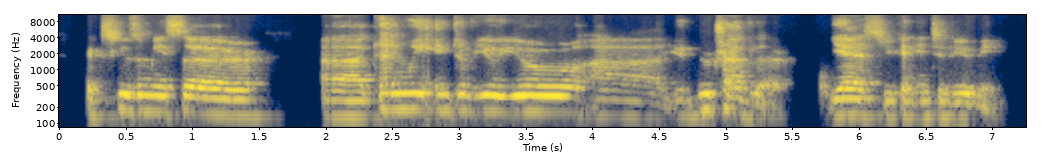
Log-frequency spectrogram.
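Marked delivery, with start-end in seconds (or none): 0.2-5.5 put-on Japanese accent, broken English, drawn out. Retelling how an interviewer walked straight up to him, fake Japanese accent. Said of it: "I'm trying to do like a fake Japanese accent".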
